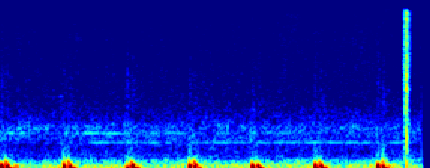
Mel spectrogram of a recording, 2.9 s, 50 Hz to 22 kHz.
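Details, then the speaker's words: Simulated heartbeat illustrating slowed pulse during sleep: steady, regular low thumps at about 140 a minute, with a faint hum and a click at the end. "Пульс і дихання сповільнюються, серце відпочиває, тіло економить енергію."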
